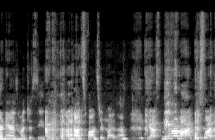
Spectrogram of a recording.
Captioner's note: laughs; laughs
